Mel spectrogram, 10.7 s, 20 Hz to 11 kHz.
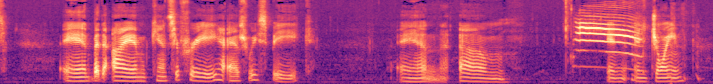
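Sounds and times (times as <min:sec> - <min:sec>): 
faint steady hum: 0:00.0 - 0:10.6
speech: 0:00.9 - 0:04.7, 0:06.0 - 0:07.7, 0:09.1 - 0:10.5
domestic cat meowing: 0:08.5 - 0:09.8.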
